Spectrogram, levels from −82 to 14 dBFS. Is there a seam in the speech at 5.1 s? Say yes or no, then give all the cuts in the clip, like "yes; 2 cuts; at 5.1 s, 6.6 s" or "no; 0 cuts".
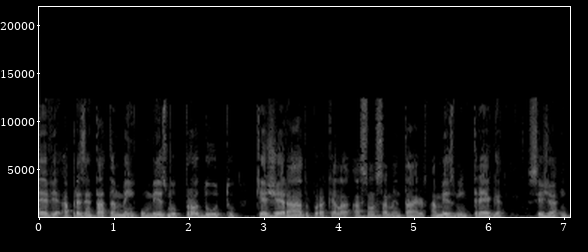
yes; 1 cut; at 5.1 s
